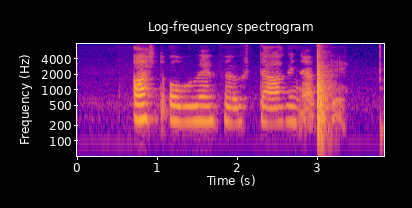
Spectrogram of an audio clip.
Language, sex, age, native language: Icelandic, female, 10, German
